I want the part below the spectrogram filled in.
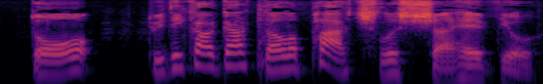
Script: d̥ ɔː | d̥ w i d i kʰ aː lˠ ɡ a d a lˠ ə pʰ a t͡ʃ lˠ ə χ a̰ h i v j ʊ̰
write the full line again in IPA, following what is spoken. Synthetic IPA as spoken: d̥ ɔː | d̥ w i d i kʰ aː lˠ ɡ a d a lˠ ə pʰ a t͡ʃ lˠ ə ʃ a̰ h ɛ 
